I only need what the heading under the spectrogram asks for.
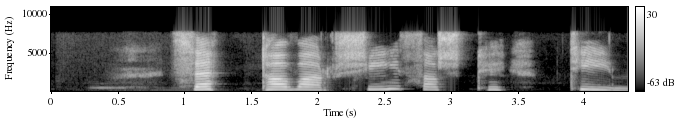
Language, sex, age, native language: Icelandic, female, 5, Icelandic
